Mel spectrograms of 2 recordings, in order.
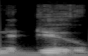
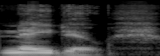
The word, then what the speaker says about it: Nadu: was Jeff Nadu NAU I keep calling him Nido but he pronounces it na do where we discuss all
